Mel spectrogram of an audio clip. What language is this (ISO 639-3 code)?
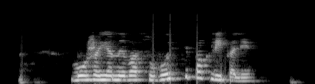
bel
